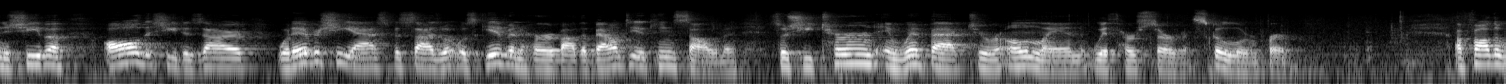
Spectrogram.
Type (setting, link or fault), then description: setting, large echoing room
